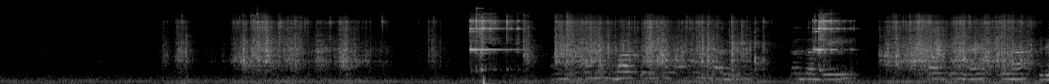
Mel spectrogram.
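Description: A spoon scooping tapioca pearls from a plastic tub and dropping them into a tall glass of ice cubes: scraping and rattling in several stretches, with a sharp ringing clink against the glass about five seconds in and another shorter one near the end.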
